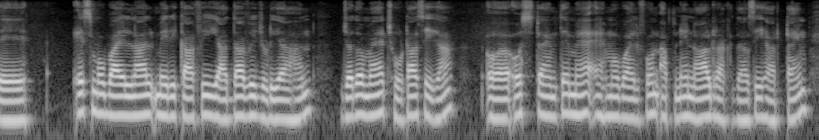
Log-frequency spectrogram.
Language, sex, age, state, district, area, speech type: Punjabi, male, 18-30, Punjab, Jalandhar, urban, spontaneous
